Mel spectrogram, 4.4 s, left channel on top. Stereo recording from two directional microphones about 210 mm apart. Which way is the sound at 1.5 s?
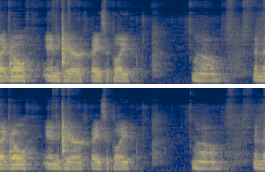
30° left (ahead or behind).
